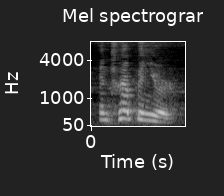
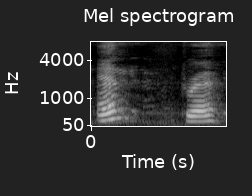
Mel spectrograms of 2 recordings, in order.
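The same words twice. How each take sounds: First: Said in the usual way. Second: "Entrepreneur" in separate syllables with pauses; "Entrepreneur" one piece at a time; broken into small pieces. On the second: Shown as a demonstration. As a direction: sound out "Entrepreneur" as en-tre-pre-neur. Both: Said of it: "divide it or break it".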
